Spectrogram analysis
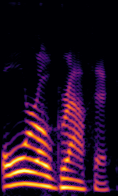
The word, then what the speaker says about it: orographic: It's orographic. It's o r o g r h See, I can't I have to write it down to spell it. But it's orographic. It's not an a, it's an o.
